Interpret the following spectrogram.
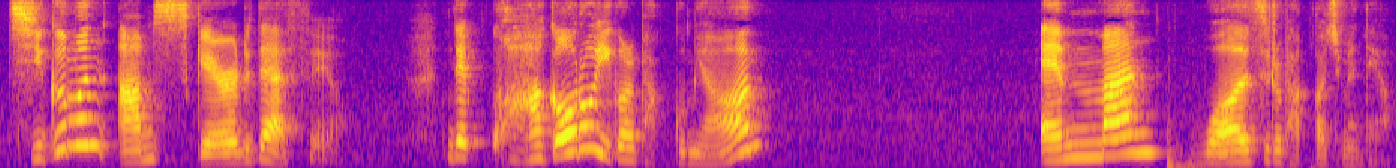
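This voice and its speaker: Animated woman teaching in a video lesson. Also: drawn-out words, pauses often. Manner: lively, acts out example lines with big pitch jumps; drops to a whisper for asides. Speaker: English teacher.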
